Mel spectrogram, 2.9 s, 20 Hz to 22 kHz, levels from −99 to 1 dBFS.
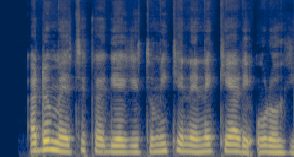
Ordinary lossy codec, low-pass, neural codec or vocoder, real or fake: none; none; vocoder, 44.1 kHz, 128 mel bands, Pupu-Vocoder; fake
